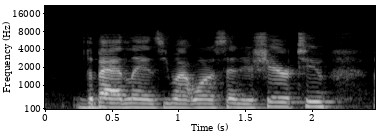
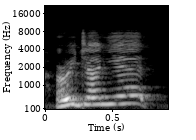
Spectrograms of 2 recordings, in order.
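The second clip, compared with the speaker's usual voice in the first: put-on high whiny child's question; impatient kid; 10 semitones higher, 5 dB louder than usual. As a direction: nag like a tired little girl. Annie the kid interrupts.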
